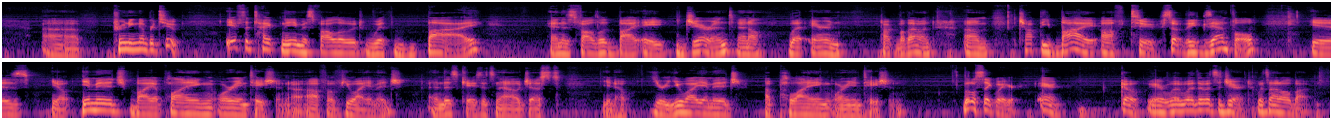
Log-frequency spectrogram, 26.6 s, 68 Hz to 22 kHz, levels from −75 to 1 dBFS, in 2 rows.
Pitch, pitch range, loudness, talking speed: 115 Hz, 100-130 Hz, -19 LUFS, 165 wpm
